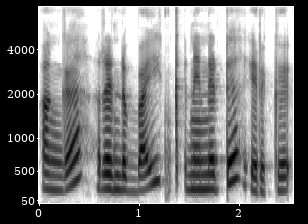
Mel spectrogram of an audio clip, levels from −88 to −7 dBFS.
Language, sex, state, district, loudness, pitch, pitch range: Tamil, female, Tamil Nadu, Nilgiris, -15 LUFS, 220 Hz, 205-235 Hz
